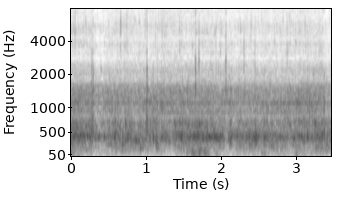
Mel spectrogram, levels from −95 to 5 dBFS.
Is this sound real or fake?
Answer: real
